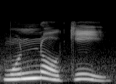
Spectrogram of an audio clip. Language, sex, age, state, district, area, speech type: Tamil, female, 18-30, Tamil Nadu, Sivaganga, rural, read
